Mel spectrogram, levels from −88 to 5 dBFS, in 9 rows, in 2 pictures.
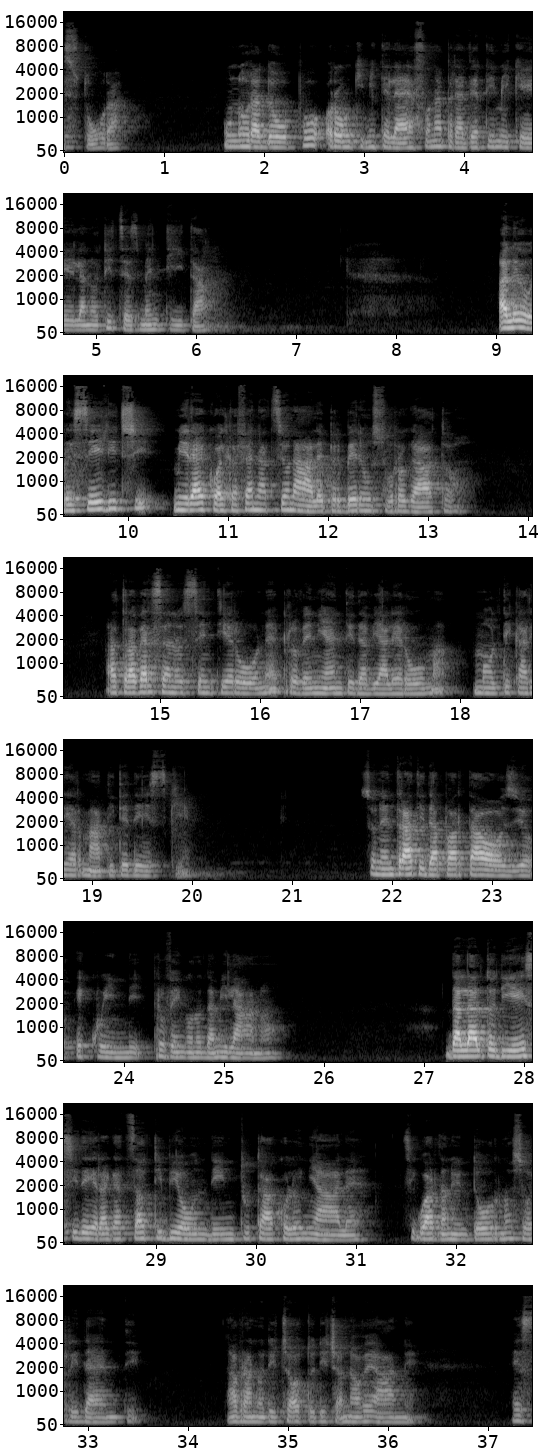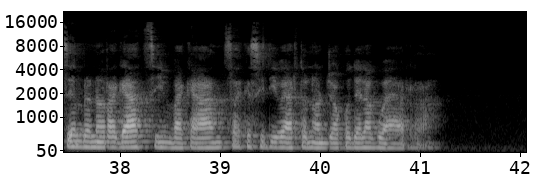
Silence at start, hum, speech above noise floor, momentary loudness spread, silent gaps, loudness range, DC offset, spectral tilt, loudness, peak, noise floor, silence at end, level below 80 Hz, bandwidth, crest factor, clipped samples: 0 s; none; 46 dB; 15 LU; none; 10 LU; under 0.1%; -6 dB/octave; -28 LUFS; -4 dBFS; -73 dBFS; 0.95 s; -76 dBFS; 16.5 kHz; 24 dB; under 0.1%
